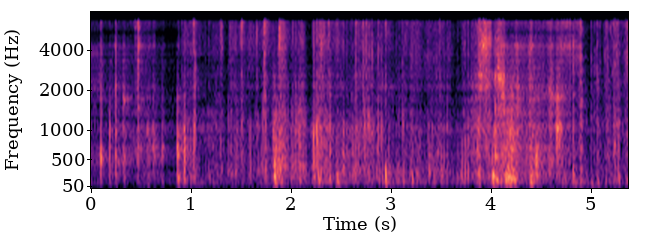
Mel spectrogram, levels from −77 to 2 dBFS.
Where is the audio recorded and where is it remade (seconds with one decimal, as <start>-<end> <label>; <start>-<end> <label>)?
0.0-0.9 remade; 0.9-4.1 recorded; 4.1-4.8 remade; 4.8-5.4 recorded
